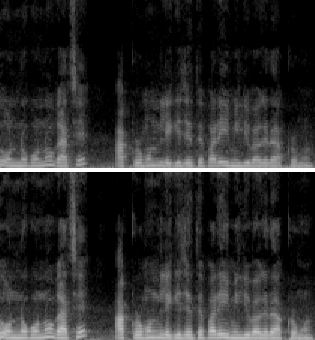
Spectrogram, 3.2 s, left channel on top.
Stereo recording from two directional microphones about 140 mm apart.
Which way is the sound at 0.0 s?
25° right (ahead or behind).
